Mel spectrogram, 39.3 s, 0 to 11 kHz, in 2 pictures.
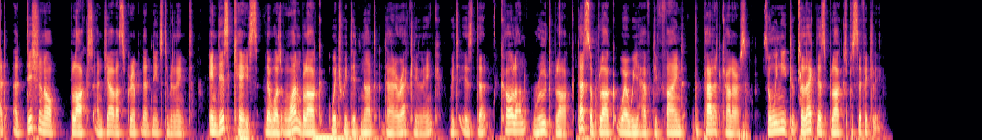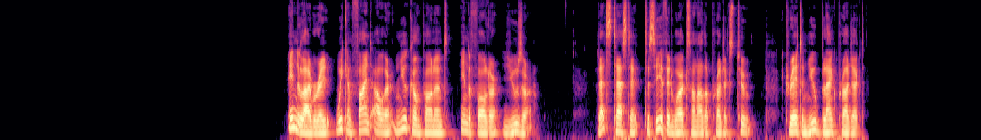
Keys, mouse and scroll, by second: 3.9-17.4 scroll up 1, 18.0 click, 19.4 click, 21.6 click, 24.0 click, 25.1 click, 29.2 click, 33.4 click, 37.8 click, 38.8 click, 39.1-39.2 typing.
